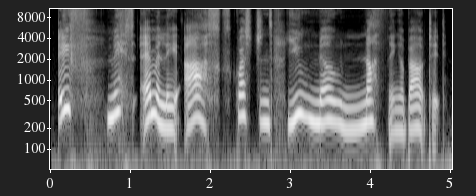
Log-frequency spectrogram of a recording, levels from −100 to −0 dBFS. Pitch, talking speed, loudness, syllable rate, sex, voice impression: 250 Hz, 105 wpm, -18 LUFS, 3.5 syllables/s, female, feminine, young, slightly tensed, powerful, bright, soft, raspy, cute, friendly, slightly sweet, lively, slightly kind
